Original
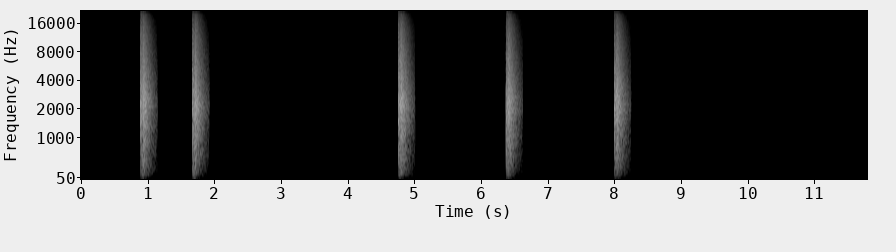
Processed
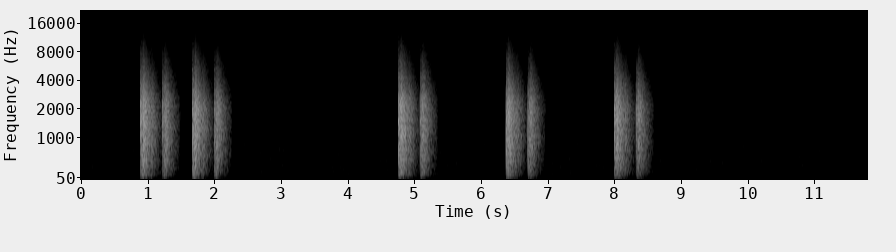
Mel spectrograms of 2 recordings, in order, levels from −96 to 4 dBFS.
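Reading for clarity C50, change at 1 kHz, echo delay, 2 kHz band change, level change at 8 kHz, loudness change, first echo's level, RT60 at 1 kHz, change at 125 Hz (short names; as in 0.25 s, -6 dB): none, +3.5 dB, 51 ms, -3.5 dB, -25.5 dB, -7.5 dB, -12.0 dB, none, n/a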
